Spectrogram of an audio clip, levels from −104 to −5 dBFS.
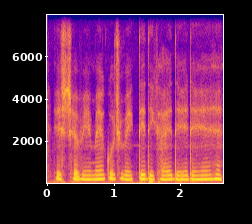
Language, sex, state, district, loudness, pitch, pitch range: Hindi, female, Assam, Kamrup Metropolitan, -14 LUFS, 200 Hz, 195-210 Hz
